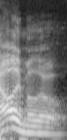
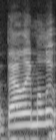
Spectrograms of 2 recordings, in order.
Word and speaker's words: Ballymaloe: Ballymaloe. Yeah, the Ballymaloe, and you said it right.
